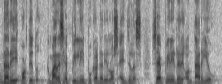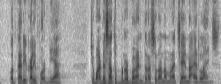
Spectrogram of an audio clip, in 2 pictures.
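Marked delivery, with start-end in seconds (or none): none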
